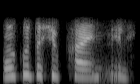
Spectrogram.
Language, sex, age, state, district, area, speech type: Kashmiri, female, 18-30, Jammu and Kashmir, Ganderbal, rural, conversation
